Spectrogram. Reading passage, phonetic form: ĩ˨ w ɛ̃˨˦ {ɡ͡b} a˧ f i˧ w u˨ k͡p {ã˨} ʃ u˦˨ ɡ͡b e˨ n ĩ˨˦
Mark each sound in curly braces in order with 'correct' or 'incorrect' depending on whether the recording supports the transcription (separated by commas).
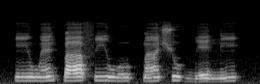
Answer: incorrect, incorrect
